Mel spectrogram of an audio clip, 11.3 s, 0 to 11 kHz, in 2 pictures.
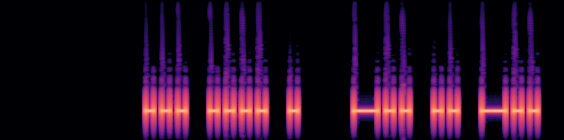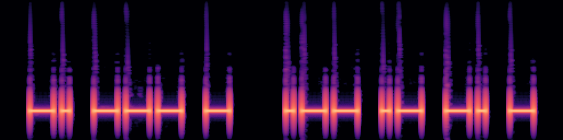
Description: Morse code, heard as a keyed tone, about 15 wpm, 700 Hz. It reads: SHE DID NOT WANT
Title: Speed-Racing - Sets of 5 Words 15wpm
